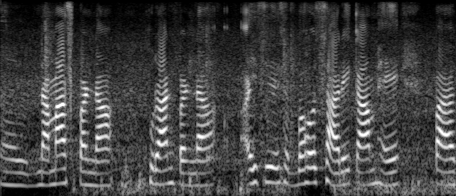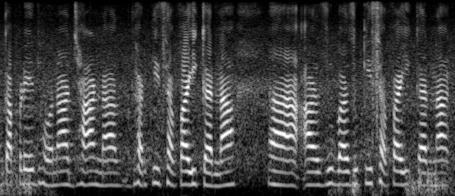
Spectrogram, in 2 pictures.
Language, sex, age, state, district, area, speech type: Urdu, female, 60+, Telangana, Hyderabad, urban, spontaneous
